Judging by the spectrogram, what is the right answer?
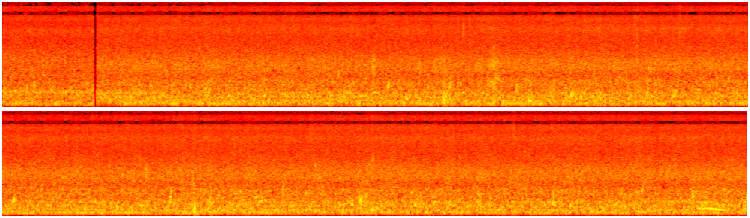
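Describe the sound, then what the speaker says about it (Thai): A waterfall and stream flow beside a lodging, giving a steady, fairly soft hiss of running water that stays even for the whole stretch, with no talking over it. "น้ำตกไหลผ่าน"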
